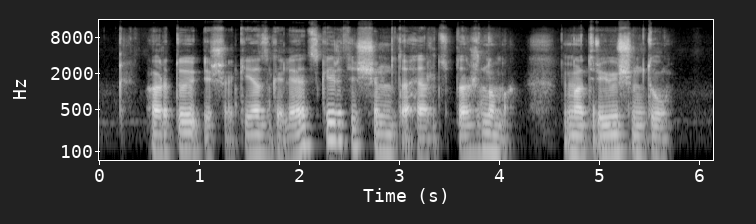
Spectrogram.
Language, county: Lithuanian, Kaunas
